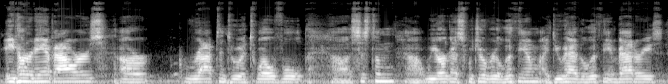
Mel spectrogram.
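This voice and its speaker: Man, vlog host, gravelly fry in the voice, easygoing hesitant explainer, casual walkthrough, noticeable background noise. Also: medium pitch, fairly bright tone. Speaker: boat owner and vlog host. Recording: noisy camera audio, clear background noise.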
